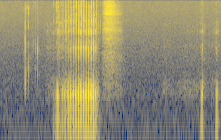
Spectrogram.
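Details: French bulldog, a flat-faced dog, snoring while awake: a loud, rattling, snorting inward breath, then a soft breath out and short snuffles; noisy upper airway.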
